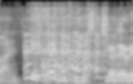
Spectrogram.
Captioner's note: laughing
